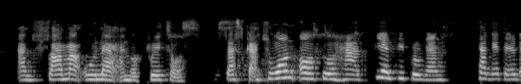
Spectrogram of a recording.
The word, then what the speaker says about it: Saskatchewan: a lot of people ask me how to pronounce that Saskatchewan okay so Saskatchewan has basically in a broad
